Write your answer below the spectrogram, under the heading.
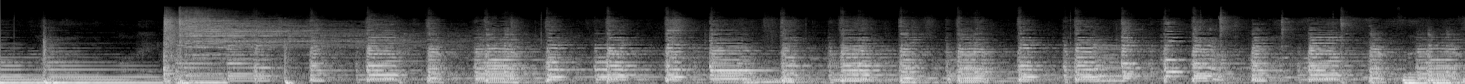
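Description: Hollow-body archtop electric guitar played live through an amp: a held chord over a deep low note rings out, then a bright strum about two seconds in, followed by chords and picked notes in a steady rhythm.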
